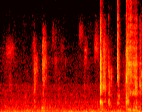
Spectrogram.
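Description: Computer keyboard being typed on: a few faint keystrokes, then a quick run of keys in the second half.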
